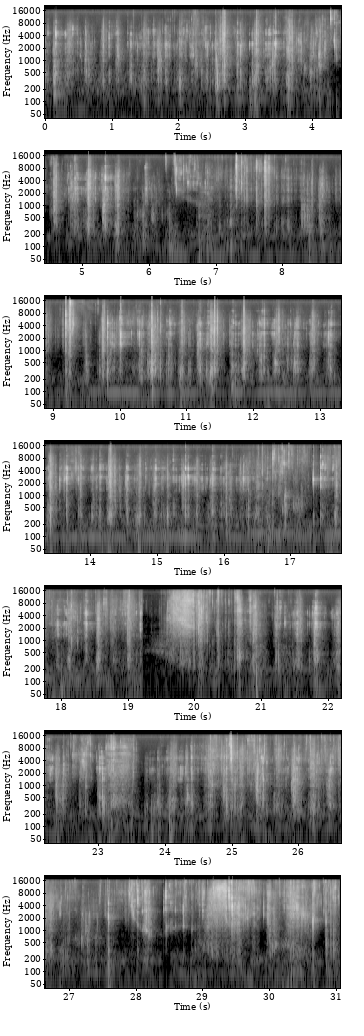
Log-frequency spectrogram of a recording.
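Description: Close-miked chewing and crunching of crispy, sauce-glazed Korean yangnyeom fried chicken, with wet, sticky mouth sounds and a steady run of crackles. A fresh bite into a drumstick comes near the end.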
